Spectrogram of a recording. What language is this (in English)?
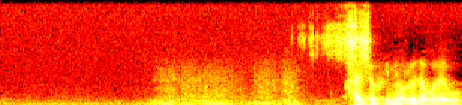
Assamese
